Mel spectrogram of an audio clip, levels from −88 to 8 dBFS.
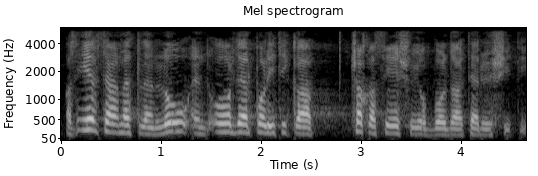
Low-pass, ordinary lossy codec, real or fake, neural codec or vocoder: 5.4 kHz; none; fake; vocoder, 22.05 kHz, 80 mel bands, WaveNeXt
